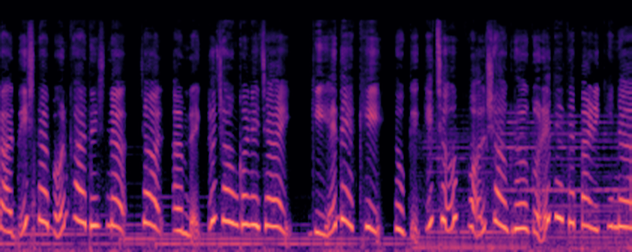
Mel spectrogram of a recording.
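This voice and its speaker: Very high-voiced young bird sister by a woman. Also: lively intonation, normal speed, a little mellow. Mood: soothing. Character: protective older bird sister, young girl. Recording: music behind the voice.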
